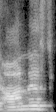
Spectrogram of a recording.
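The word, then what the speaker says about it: honest: इसी तरह इसके लिए ऑनेस्ट के लिए भी ये साइलेंट कर रहे हैं, तो एन ऑनेस्ट हमने इस्तेमाल किया, एन ऑनेस्ट पर्सन, क्लियर।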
